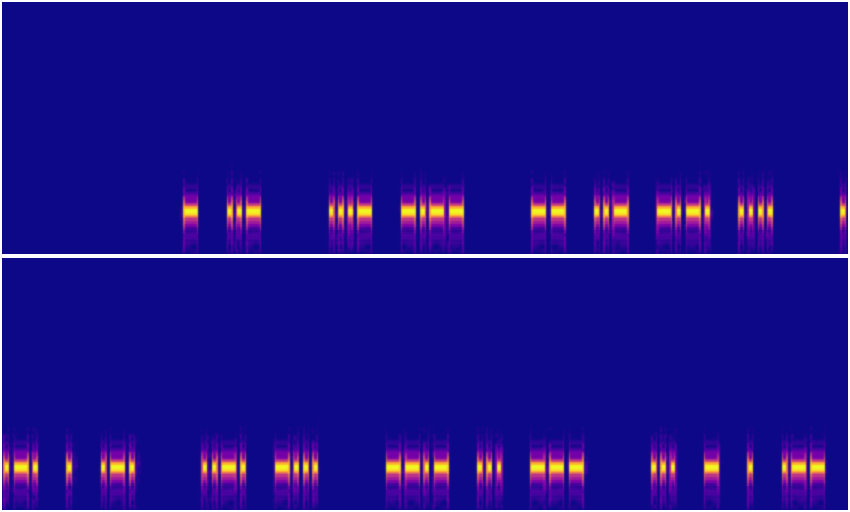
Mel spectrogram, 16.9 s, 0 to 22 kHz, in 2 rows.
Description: Morse code, heard as a keyed tone, about 25 wpm, spaced as for 18 wpm, 570 Hz. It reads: TU VY MUCH FER FB QSO STEW
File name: qso218 18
